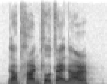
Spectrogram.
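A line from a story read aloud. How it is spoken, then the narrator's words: Group shouting. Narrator (Chinese): 其他人喊道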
